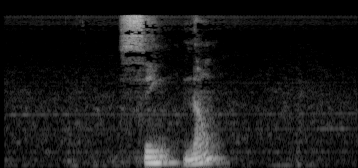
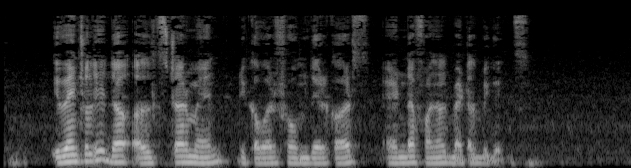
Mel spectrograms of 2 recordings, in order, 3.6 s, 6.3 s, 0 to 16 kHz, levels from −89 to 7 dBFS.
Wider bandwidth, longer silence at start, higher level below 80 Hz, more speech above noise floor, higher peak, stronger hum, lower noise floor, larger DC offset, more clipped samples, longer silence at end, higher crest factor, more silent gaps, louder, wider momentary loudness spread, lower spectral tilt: about the same, 12 kHz vs 11.5 kHz; first, 1.2 s vs 0.1 s; about the same, -60 dBFS vs -64 dBFS; first, 40 dB vs 34 dB; first, -2 dBFS vs -6 dBFS; neither; about the same, -62 dBFS vs -60 dBFS; neither; neither; first, 1.4 s vs 1 s; about the same, 24 dB vs 20 dB; neither; first, -20 LUFS vs -26 LUFS; first, 16 LU vs 13 LU; second, -3.5 dB/octave vs -5.5 dB/octave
